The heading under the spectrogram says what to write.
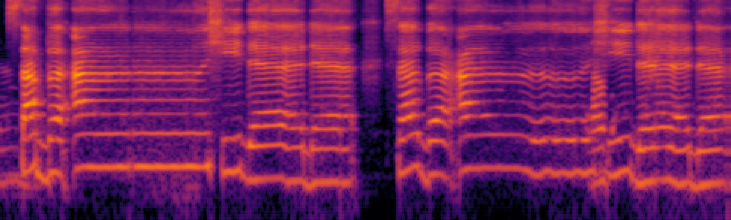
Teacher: nunnya enggak begitu ee ketara, enggak begitu jelas, tapi siap-siap si ujung lidah udah mau ke syin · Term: ausat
